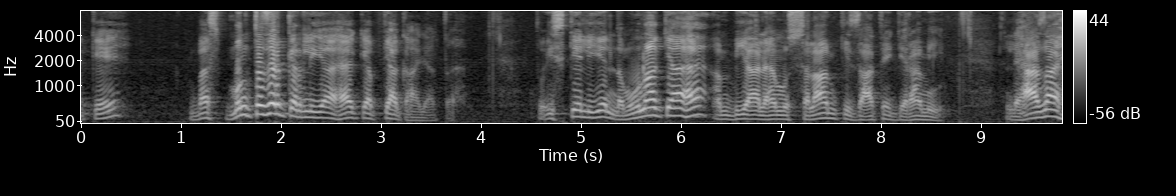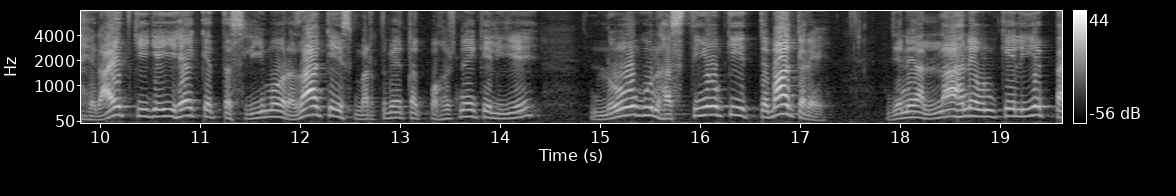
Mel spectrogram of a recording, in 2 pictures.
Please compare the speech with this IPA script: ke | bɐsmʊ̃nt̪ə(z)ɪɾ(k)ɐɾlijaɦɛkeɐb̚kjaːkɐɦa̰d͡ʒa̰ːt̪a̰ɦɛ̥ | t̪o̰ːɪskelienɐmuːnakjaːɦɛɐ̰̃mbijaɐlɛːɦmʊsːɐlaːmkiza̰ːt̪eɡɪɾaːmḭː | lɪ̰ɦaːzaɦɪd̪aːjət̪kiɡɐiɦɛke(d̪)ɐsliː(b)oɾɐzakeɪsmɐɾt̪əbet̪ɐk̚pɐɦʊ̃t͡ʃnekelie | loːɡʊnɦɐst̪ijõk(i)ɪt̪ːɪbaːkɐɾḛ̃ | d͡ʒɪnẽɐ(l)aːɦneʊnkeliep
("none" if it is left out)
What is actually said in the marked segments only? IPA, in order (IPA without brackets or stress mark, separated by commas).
z, k, t̪, m, i, lː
